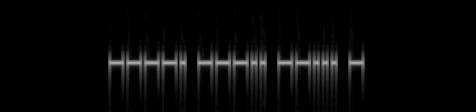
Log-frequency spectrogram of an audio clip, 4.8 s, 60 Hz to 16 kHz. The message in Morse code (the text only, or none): 987T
